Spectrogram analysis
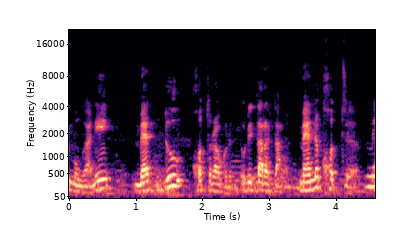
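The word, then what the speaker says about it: מְנֻחוֹת: 메누코트. 코가 그 H의 거친 발음에 메누코트라는 것은요 아주 잔잔하다라는 뜻이에요.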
